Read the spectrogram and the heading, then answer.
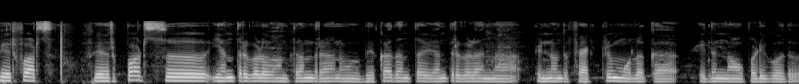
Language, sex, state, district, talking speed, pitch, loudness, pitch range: Kannada, male, Karnataka, Dharwad, 120 wpm, 145 Hz, -18 LUFS, 140-160 Hz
